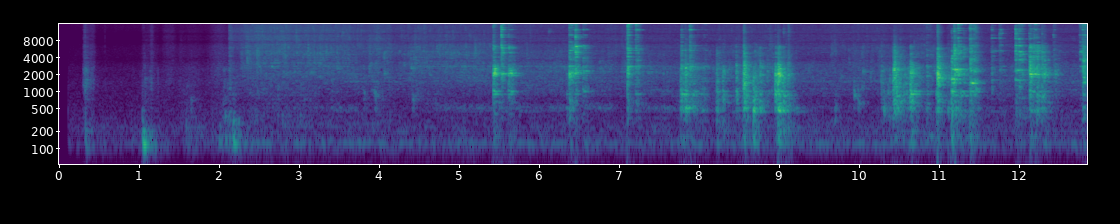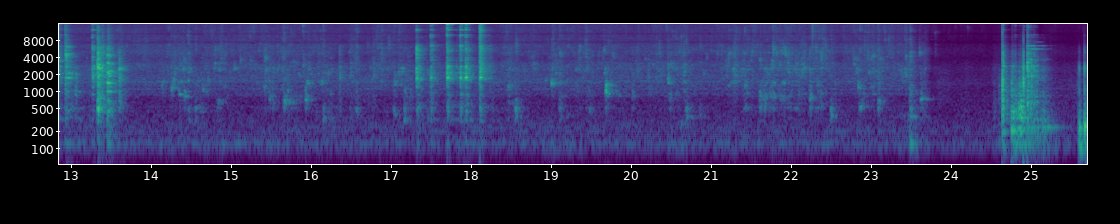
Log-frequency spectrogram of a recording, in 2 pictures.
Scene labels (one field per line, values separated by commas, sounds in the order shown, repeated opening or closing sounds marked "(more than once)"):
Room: kitchen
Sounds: running water, cutlery and dishes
